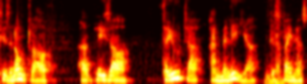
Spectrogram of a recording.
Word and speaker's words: Ceuta: speaker, so tell me how it should be pronounced. Ceuta.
